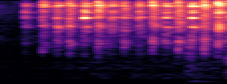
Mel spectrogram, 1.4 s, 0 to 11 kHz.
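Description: A non-upgraded T-Rex airsoft pistol is shaken, and its loose barrel rattles loudly in a quick run of bright, metallic clicks. About fifteen sharp rattles are heard over 1.4 seconds, a jingling sound like sleigh bells.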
